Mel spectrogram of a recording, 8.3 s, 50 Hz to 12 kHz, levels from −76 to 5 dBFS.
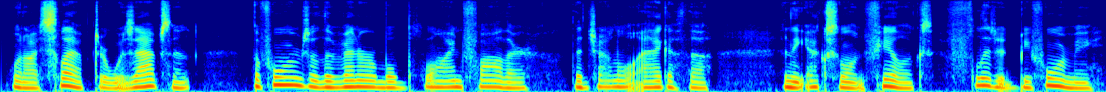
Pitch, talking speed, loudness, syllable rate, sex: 180 Hz, 165 wpm, -18 LUFS, 5.4 syllables/s, female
